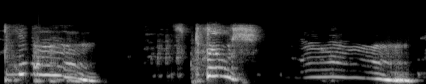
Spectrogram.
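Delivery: high, strained groan of frustration; worked-up, wordless frustration; frustrated groan. Acted. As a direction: bottle up a squeal of exasperation. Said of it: "it frustrated me".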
